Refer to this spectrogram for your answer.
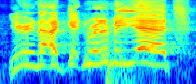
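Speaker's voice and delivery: put-on a child shouting down from the bedroom above, defiant yell. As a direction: shout it through the floor like a defiant kid.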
